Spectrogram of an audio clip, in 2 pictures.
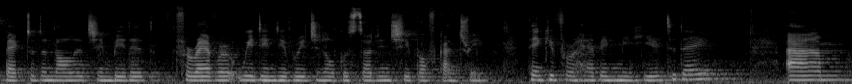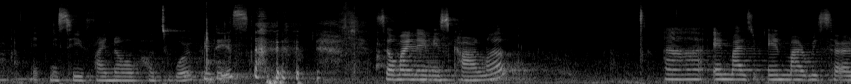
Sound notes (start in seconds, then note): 11.0 laughs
